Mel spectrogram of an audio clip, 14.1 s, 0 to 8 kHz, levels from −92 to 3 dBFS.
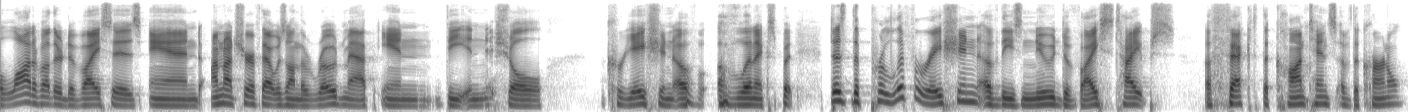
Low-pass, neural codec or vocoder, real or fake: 7.2 kHz; none; real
